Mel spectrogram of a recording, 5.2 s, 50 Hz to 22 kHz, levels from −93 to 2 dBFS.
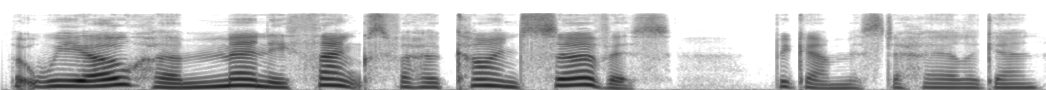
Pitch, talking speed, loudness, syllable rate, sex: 205 Hz, 160 wpm, -17 LUFS, 4.1 syllables/s, female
